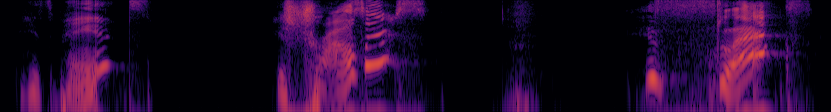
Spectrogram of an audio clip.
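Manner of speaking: high, soft, arch questions; playful put-on query; mock questioning. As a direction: try each word out ironically, lifting the pitch. Acts out ironic word choices.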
